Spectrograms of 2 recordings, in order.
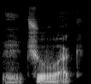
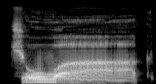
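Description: First: Muttered from the side of the mouth. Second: Low troll voice, triumphant. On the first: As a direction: speak out of the corner of the mouth. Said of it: "подсказал Ваймс уголком рта". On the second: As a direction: proudly repeat the word. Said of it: "торжествующе сказал Детрит". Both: Acted.

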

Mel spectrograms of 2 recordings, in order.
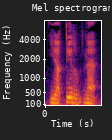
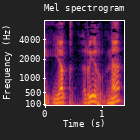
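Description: First: يقرن with one r, as yaqir, na; shortened يقرن, short break before the final na; contracted form. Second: يقررن broken into yaq, rir, na; slow, separated chunks in يقررن; full uncontracted form. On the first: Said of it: "تستطيع أن تقول". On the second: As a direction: sound out both r's in يقررن, syllable by syllable. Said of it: "وذلك نحو قولك في". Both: Shown as a demonstration.

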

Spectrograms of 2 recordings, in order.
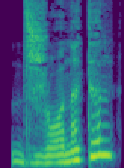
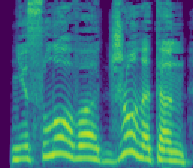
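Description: First: Said in the usual way. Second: Higher, raised-voice order to be silent; acted yell, high and forceful; angry yell. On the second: A narrator's reading. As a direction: shout it as an urgent ban. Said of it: "заорал тот".

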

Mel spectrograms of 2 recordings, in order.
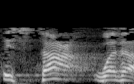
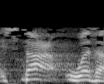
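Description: First: Slow demo. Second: Said in the usual way. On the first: Shown as a demonstration. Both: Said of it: "العين ساكنة والواو مفتوحة متحركة".

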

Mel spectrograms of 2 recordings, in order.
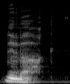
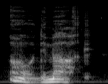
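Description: First: Higher and louder, dismissive des marques; scornful. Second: A deflated oh, rising in letdown; disappointed. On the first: Suzy dismissing the marks, openly scornful. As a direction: drop the word like it's worthless. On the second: Suzy learning it is marks not francs, deflated. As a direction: respect draining away as she says it. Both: A narrator's reading. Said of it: "Tout respect s'était envolé".

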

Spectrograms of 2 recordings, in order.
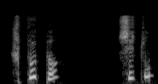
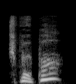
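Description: First: Put-on "Je peux pas" much higher, pleading, in a thick provincial French accent; a desperate squeaky refusal, stress on "peux"; pleading maid accent. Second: Put-on "Je peux pas" in a high maid's voice with a thick provincial French accent; firm refusal, stress on "pas". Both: A narrator's reading. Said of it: "L'accent très prononcé de l'adolescente".

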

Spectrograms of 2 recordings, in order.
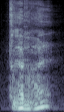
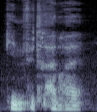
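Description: First: "Très vrai" repeated as a rising question; interrupting echo. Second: Said in the usual way. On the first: A narrator's reading. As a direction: cut in, lifting "vrai" in disbelief. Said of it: "répéta Delville en l'interrompant".

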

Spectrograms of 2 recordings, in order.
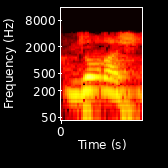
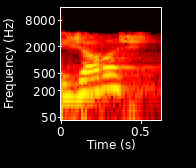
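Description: First: جرش pronounced "jurash", with u then a; damma on jim. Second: جرش pronounced "jarash", with a in both syllables; fatha on both letters. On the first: Teacher reading the author's note on Yemen, جرش as "jurash". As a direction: say جرش with a u straight after ج: "jurash". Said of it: "بضم الجيم وفتح الراء". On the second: Teacher clarifying the town in al-Sham, جرش as "jarash". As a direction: say جرش with an a straight after ج: "jarash". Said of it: "وهو بفتحهما". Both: Shown as a demonstration.

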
